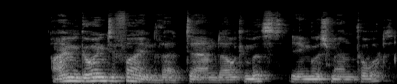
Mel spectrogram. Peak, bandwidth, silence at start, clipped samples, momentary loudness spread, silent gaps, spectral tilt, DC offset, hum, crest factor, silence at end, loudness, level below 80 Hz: -12 dBFS; 13.5 kHz; 0.5 s; under 0.1%; 9 LU; none; -4.5 dB/octave; under 0.1%; none; 18 dB; 0 s; -28 LUFS; -68 dBFS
